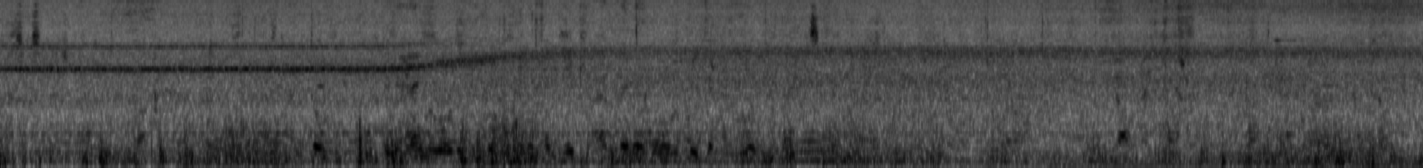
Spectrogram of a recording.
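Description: A single-engine propeller aerobatic plane rolls along a runway with its engine throttled back.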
